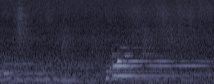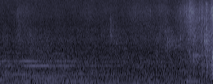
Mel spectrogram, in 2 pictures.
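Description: A piano plays soft notes.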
